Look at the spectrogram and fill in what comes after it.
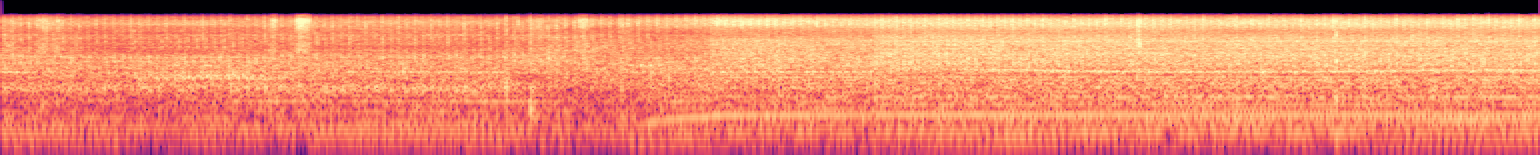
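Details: Honda Civic idling: quick, fairly even ticking puff over a hissy exhaust note from an exhaust leak.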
